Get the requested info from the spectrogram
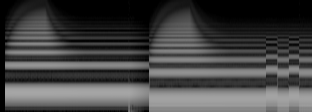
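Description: Monophonic modular-synth voice from a square-wave oscillator, played legato: a long held note, a step down to a lower held note about three seconds in, then a quick flurry of note changes near the end. The tone brightens briefly after each new note and then mellows. The Neo Trinity envelope is set to hold while the key is down, so each note sustains instead of dying away.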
